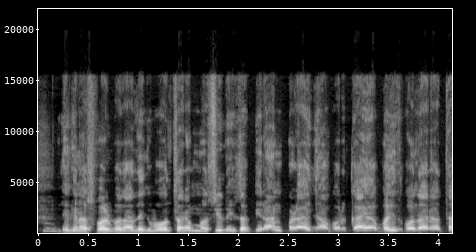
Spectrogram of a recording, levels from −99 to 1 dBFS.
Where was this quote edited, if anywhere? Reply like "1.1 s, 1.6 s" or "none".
none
